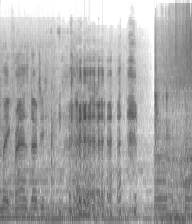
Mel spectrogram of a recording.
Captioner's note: everyone laughs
